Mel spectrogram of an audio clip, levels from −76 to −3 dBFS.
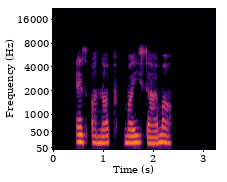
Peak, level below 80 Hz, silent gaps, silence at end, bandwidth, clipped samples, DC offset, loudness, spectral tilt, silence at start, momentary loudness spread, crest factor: -8 dBFS; -66 dBFS; 0.72-0.76 s, 1.30-1.42 s; 0.9 s; 8 kHz; under 0.1%; under 0.1%; -27 LUFS; -5.5 dB/octave; 0.45 s; 9 LU; 20 dB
